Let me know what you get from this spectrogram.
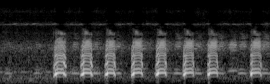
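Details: A Common Mexican tree frog (Mexican smilisca, Smilisca baudinii) calls with a run of short, nasal, quack-like notes, about four per second.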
